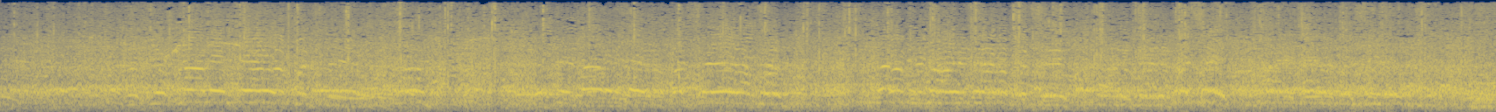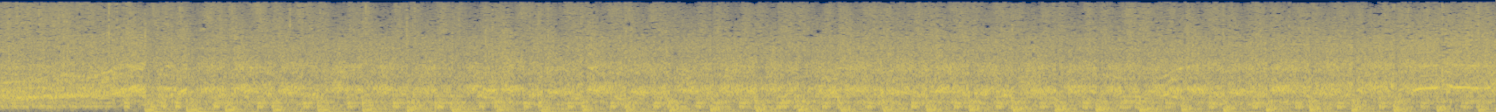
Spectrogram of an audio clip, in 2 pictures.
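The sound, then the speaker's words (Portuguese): A huge stadium crowd of Glasgow Rangers supporters sings a chant in unison, loud for the whole stretch. About halfway through, a steady rhythmic pounding of drums or stamping joins beneath the voices. “Vamos ao Poropopó de Glasgow. Viva o Glasgow Rangers!”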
